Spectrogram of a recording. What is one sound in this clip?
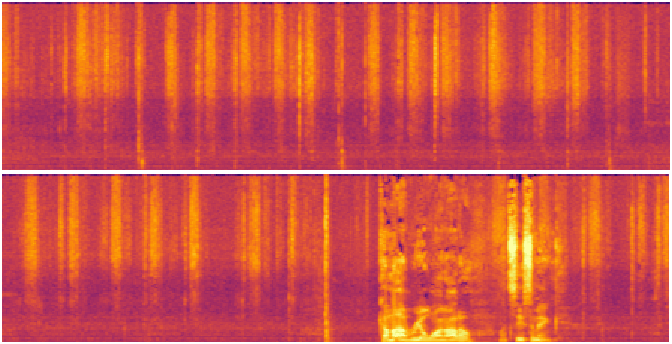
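Trading cards rustle and flick as hands shuffle through them.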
